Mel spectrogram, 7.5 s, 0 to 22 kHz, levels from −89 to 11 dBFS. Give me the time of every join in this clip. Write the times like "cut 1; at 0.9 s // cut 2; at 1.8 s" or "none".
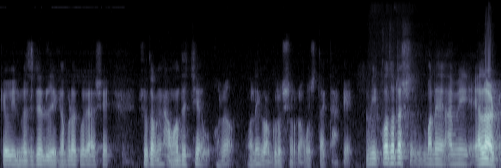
cut 1; at 5.5 s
